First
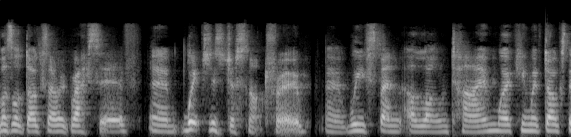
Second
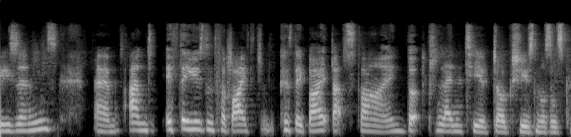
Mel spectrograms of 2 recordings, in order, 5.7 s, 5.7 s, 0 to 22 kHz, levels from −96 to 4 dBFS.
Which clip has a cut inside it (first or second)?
second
